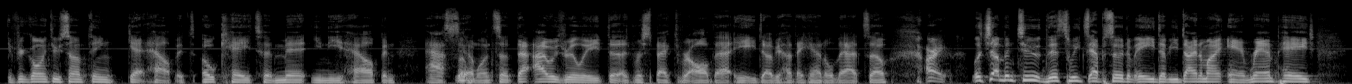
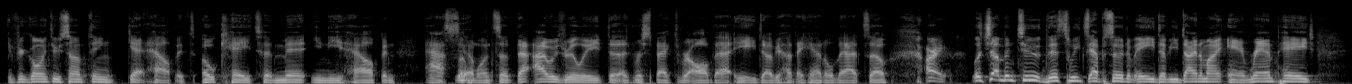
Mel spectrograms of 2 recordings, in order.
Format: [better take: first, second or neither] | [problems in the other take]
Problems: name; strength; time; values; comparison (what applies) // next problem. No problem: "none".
second | high-pitched whine; faint; throughout; 2 kHz, 35 dB below the speech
